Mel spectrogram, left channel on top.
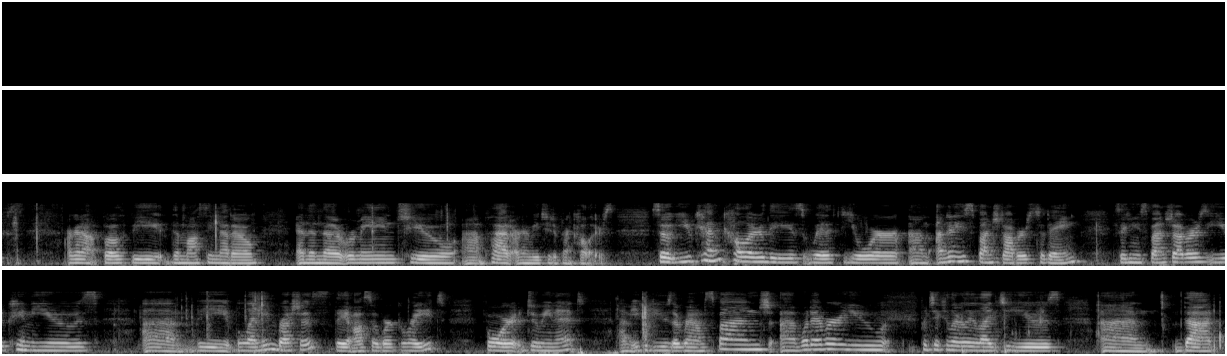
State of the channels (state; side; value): silent; left; digital silence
